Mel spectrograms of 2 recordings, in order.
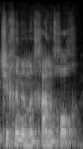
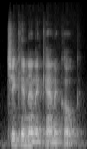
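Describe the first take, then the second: First: It is said in a Liverpool accent. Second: It is said in a standard British accent. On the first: "they say" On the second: "They don't say"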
